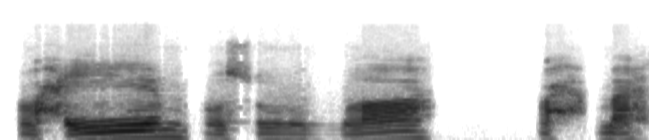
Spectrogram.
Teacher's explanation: huruf ro ini keluar dari ujung lidah bagian atas, itu dekat dengan gigi seri · huruf ro ini yang tipis biasanya keluar pada awal kata, yaitu seperti kata rahim, Rasulullah, rahmah, seperti itu.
